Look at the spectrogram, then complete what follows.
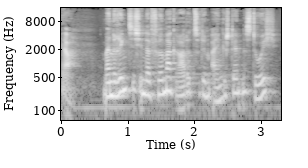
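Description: An actress playing a wry, determined female police investigator in a radio crime drama, with an expressive way of talking. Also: mid-range voice, fairly quick, gravelly, lightly acted. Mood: explaining, pointed.

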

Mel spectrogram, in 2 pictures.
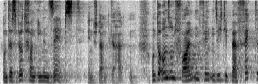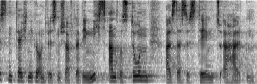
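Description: Suave, condescending dystopian ruler, swooping intonation. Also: male voice, mid-range voice, wildly swooping pitch, darkish tone. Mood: condescending, self-assured. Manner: suave, condescending, measured and theatrical. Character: complacent, cultured male ruler of a dystopian future elite. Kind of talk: 1970s German radio play acting. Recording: echoey hall-like studio radio drama.

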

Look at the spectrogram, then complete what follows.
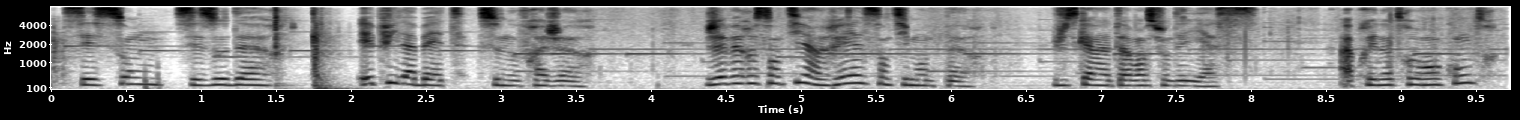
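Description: A woman's voice: a little high, lightly acted. A woman playing a curious young gamer who narrates her virtual-world adventure in a composed way for an audio drama.

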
